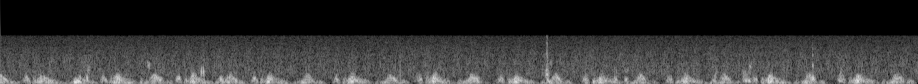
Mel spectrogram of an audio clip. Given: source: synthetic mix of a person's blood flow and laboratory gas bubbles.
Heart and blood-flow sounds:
Doppler ultrasound of blood flow; precordium
0.83-0.94 s: bubbles
1.46-1.52 s: bubbles
1.98-2.08 s: bubbles
2.17-2.30 s: bubbles
5.42-5.53 s: bubbles
6.13-6.19 s: bubbles
6.24-6.30 s: bubbles
7.11-7.19 s: bubbles
7.42-7.53 s: bubbles
8.09-8.18 s: bubbles
8.37-8.44 s: bubbles
From the record:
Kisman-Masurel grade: 122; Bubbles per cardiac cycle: 1 to 2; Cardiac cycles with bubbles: 10 to 50%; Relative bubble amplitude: moderate (0.250 to 0.450); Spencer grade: 2 (many but less than half of the cardiac periods contain bubble signals, singularly or in groups); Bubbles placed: only in the low amplitude regions of the cardiac cycle

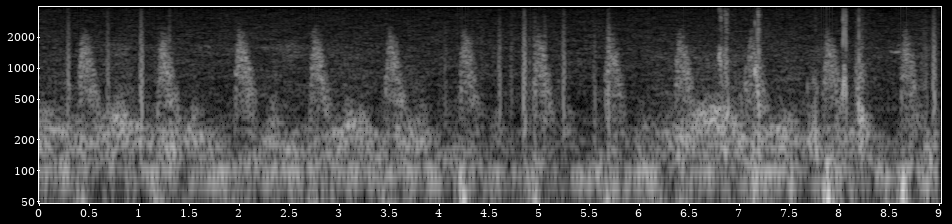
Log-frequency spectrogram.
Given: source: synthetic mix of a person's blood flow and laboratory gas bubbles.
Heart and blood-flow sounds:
Doppler ultrasound of blood flow; subclavian vein
6.81-7.31 s: bubbles
7.69-7.83 s: bubbles
8.02-8.12 s: bubbles
8.18-8.34 s: bubbles
From the record:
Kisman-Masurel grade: 221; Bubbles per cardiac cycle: several, 3 to 8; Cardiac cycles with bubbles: 10 to 50%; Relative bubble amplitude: barely perceptible (0.100 to 0.250); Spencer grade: 2 (many but less than half of the cardiac periods contain bubble signals, singularly or in groups); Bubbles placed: anywhere in the cardiac cycle

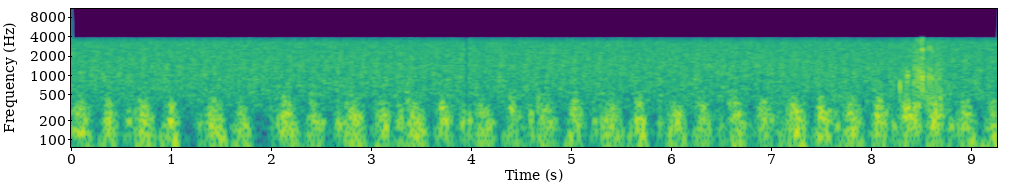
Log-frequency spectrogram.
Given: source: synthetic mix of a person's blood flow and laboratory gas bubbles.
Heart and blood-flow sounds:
Doppler ultrasound of blood flow; precordium
8.24-8.76 s: bubbles
From the record:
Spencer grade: 1 (occasional bubble signal discernible with the cardiac motion signal, with majority of cardiac periods free of bubbles); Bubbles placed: anywhere in the cardiac cycle

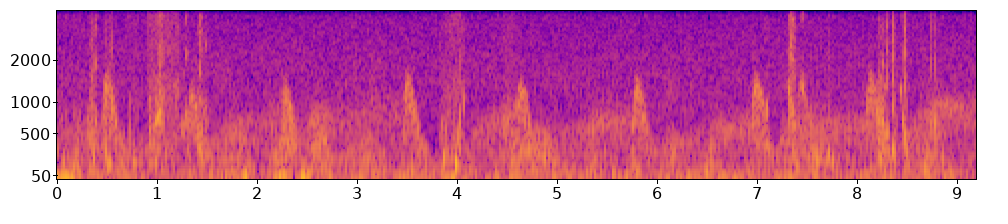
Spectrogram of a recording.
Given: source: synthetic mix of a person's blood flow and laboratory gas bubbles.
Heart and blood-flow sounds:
Doppler ultrasound of blood flow; subclavian vein
0.01-0.26 s: bubbles
0.29-0.41 s: bubbles
0.47-0.61 s: bubbles
0.70-0.82 s: bubbles
0.91-1.53 s: bubbles
3.82-4.11 s: bubbles
4.45-4.61 s: bubbles
7.06-7.13 s: bubbles
7.28-7.78 s: bubbles
8.17-8.63 s: bubbles
8.71-8.81 s: bubbles
From the record:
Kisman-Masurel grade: 233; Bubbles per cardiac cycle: several, 3 to 8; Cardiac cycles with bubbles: 50 to 99%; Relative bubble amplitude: loud (0.450 to 0.775); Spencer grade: 3 (all of the cardiac periods contain showers or single bubble signals, but not dominating or overriding the cardiac motion signals); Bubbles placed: anywhere in the cardiac cycle

